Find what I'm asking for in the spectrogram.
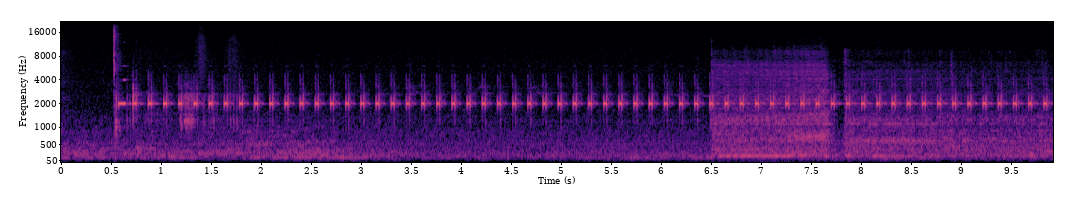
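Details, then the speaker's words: Clansman VRC-321 military radio transceiver at power-on: quick even high beeps about three a second as it warms up, then a brief whirr of internal mechanised tuning; normal start-up. "So once it had warmed up, it did some kind of mechanised tuning inside. It sounds quite bizarre."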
